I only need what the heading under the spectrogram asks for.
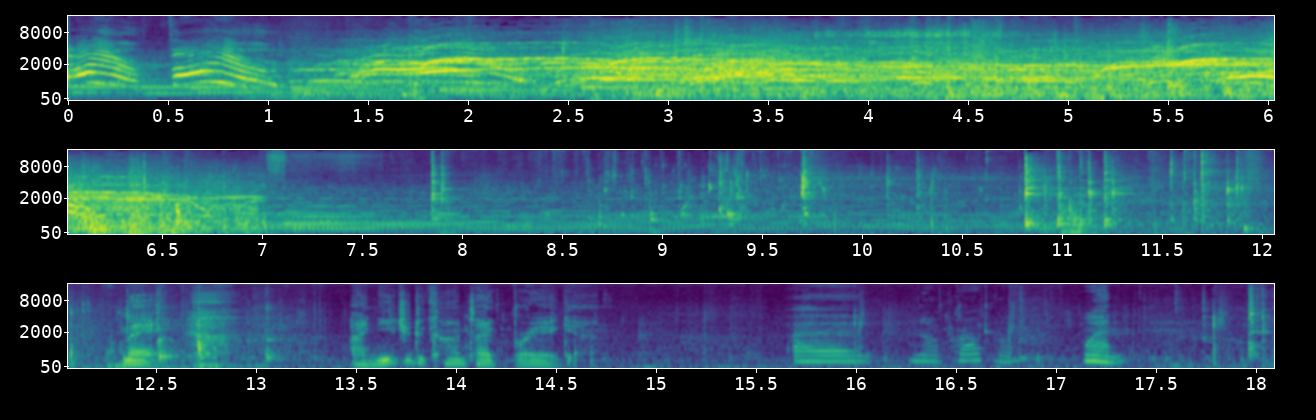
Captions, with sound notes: - Fire, fire. (screams) - May, I need you to contact Bray again. - Uh, no problem, when?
